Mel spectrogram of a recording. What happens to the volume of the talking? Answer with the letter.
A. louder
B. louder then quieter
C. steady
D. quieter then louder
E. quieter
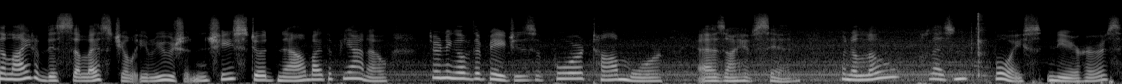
C.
